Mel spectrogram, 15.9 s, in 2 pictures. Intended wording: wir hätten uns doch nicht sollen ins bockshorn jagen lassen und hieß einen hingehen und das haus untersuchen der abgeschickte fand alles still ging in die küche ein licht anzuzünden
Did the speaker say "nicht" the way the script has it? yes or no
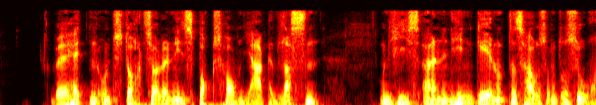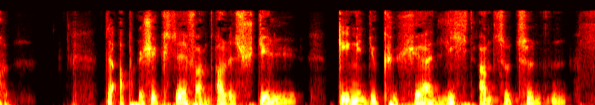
no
